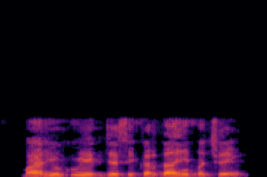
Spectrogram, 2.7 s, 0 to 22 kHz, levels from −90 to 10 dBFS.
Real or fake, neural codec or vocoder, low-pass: fake; codec, 16 kHz, 2 kbps, FreqCodec, larger model; 7.2 kHz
